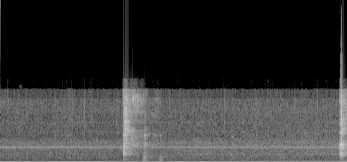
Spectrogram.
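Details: Quiet room, a short sniffing burst, then one sharp explosive sneeze at the end as the person finally manages to sneeze after trying.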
